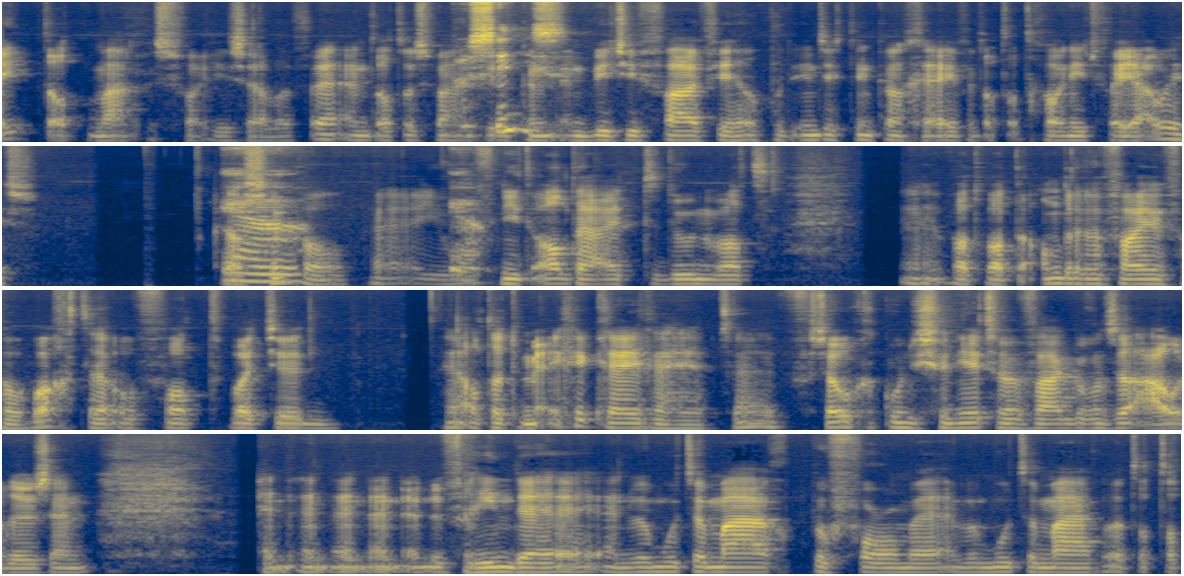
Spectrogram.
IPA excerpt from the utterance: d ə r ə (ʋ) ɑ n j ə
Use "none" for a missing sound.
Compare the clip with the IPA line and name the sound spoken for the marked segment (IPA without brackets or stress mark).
v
